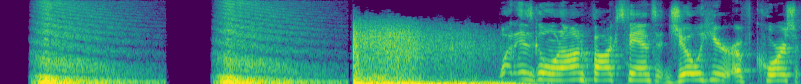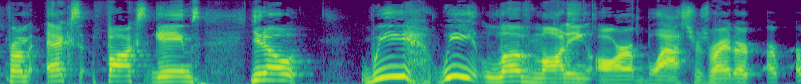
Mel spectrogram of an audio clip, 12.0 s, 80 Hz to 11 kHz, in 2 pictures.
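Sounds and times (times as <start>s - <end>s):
whoosh sound effects: 0.2s - 4.1s.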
